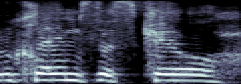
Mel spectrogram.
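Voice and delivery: calling out at a high pitch. Narrator voicing a rider who pulls up to the group on horseback, shouting. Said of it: "start shouting".

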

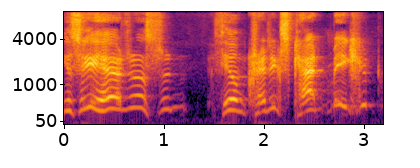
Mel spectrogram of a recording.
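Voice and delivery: very high, loud, put-on old man voice. Repeating a professor's line about film critics: old man voice. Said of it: "You gotta say that in an old man voice".

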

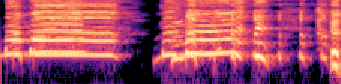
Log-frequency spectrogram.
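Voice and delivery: shrill, insistent, very high repeated calling out. The speaker breaks off a story as Archie calls out; imitating Archie calling Mama. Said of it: "Archie's like".

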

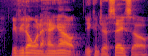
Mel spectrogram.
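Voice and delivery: ordinary delivery

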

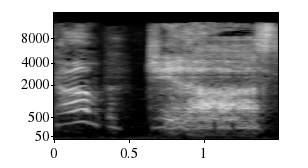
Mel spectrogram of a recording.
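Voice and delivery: eager, growling, high shout. Describing how he yells during the lunch prayer, imitating a growly yell. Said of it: "this really like growly way he says Jesus".

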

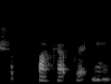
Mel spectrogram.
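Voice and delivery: muttered under breath. Recalling cursing at a TV show cast member, retelling muttering under breath. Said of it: "I literally was like screaming curses at the TV".

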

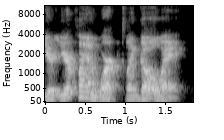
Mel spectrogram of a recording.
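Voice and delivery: put-on annoyed tone. Retelling own reaction to seeing a contestant cry: retelling being annoyed. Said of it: "I just got so annoyed".

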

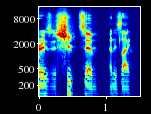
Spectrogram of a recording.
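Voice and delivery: ordinary talk

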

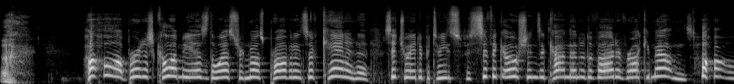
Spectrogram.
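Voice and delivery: very high, loud cartoon mouse voice. A home assistant answers in a Disney character's voice, Mickey Mouse voice. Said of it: "pick whatever Disney character you want to voice".

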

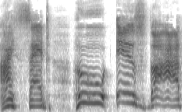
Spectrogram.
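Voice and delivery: very slow, scary, drawn-out, menacing delivery. Retelling a scene where he's on the phone: imitating a scary character. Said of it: "he's going".

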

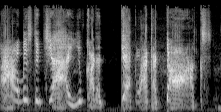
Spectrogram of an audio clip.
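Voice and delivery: very high, loud, squeaky voice. Acting out Harley Quinn talking to the Joker: Harley Quinn voice. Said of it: "Harley Quinn's all like".

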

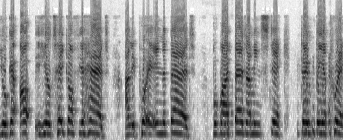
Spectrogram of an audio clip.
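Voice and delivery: loud, high put-on Cockney accent. Improvising a rhyme as a bit with a friend, Cockney accent. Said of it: "Why'd you go Cockney?".

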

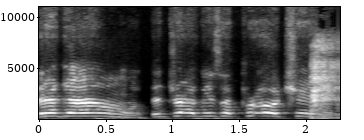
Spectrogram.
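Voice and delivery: loud, high warrior battle cry. Dressed as a warrior in the queue, re-enacting her past self: retelling a shout.

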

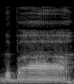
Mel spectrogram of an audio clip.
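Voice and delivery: bar pronounced with Boston accent. Hosts throwing on accents for a short phrase, in a Boston accent. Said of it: "Throwing our Boston accents on".

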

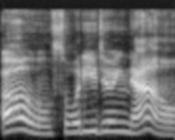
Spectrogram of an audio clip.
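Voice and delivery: normal talking voice

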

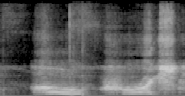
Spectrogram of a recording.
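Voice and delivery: rough, deep, gravelly exclamation. Speaker retells what they heard a man say, in Ronnie Etchison's gravelly voice. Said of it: "he had a really gravelly voice ... just like that".

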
